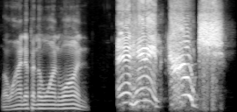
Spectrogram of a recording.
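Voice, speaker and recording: A man's voice: mid-range voice, wildly swooping pitch, measured pace, pushed and bright, no echo. A man calling baseball play-by-play live, mixing it with casual chat in a folksy, exclamatory way.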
